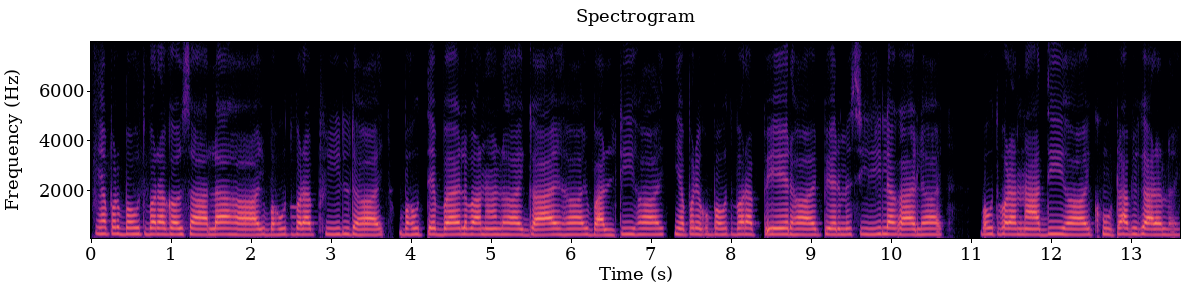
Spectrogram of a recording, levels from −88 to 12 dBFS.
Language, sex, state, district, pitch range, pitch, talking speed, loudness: Bajjika, female, Bihar, Vaishali, 230-245 Hz, 235 Hz, 165 wpm, -21 LUFS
